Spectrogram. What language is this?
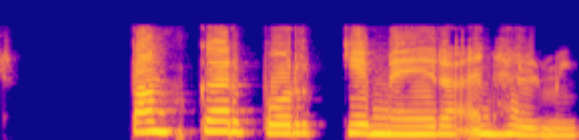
Icelandic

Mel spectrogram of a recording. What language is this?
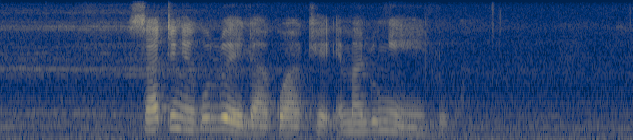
Swati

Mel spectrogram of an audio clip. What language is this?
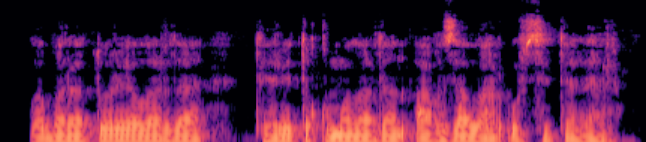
Bashkir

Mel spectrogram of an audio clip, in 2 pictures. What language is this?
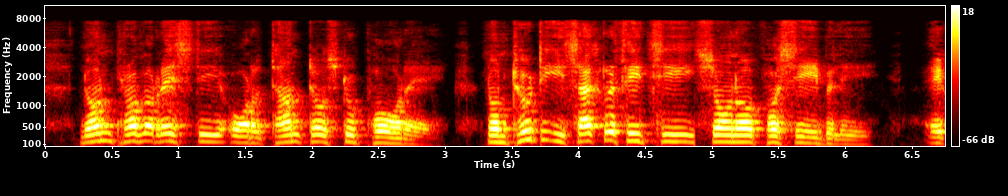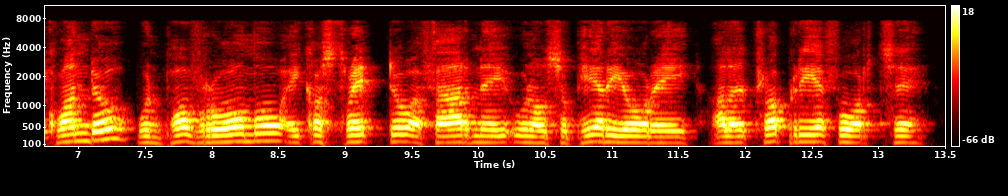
Italian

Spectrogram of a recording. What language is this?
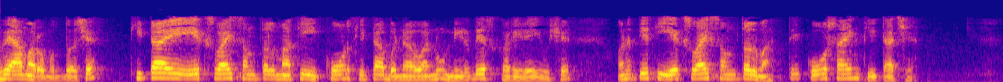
Gujarati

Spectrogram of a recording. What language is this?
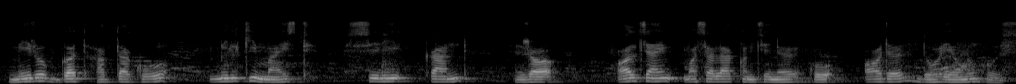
Nepali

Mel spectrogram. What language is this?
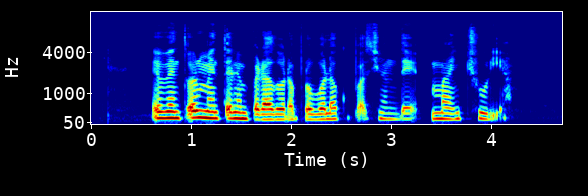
Spanish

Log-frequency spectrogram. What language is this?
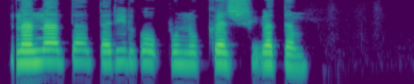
Yanahuanca Pasco Quechua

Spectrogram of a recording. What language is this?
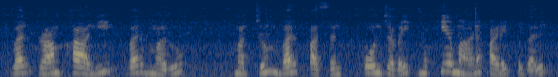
Tamil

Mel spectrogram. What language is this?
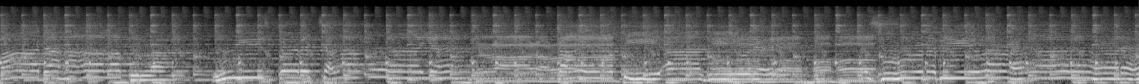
Indonesian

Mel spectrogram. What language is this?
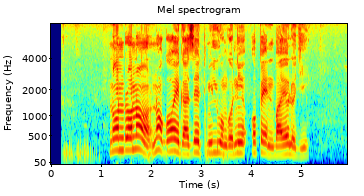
Luo (Kenya and Tanzania)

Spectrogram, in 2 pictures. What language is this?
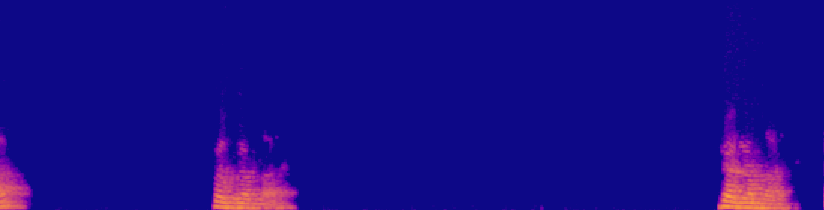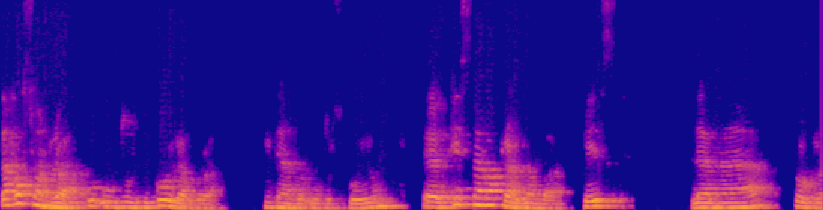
Turkish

